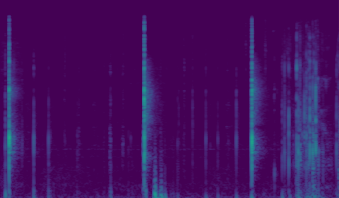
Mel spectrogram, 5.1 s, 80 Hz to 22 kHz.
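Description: A purple, octagonal, hand-sized silicone push-pop fidget toy with hollow bubbles is held in both hands and tapped and scratched with long acrylic nails. Three sharp, bright clicks stand out among quieter ticks and soft crackles, each decaying almost instantly with a faint tone near 1.35 kHz. A dense flurry of scratchy, crunchy taps follows near the end.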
